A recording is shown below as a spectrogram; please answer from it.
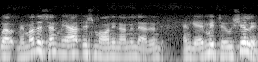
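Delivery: ordinary delivery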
